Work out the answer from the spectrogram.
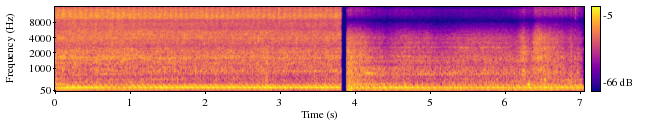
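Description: Diesel-hauled passenger train running along the track, heard from an open carriage window: a steady low engine drone with rail and wheel noise. The sound cuts out for an instant about four seconds in, then carries on the same.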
